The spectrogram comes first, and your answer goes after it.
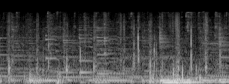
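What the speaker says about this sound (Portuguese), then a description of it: "João Pedro desta vez preferiu correr com um cavalo que não tem linhagem tradicional na marcha." Horse hooves clip-clop in a brisk, steady rhythm close by, a gaited horse without traditional marcha bloodlines, with a sustained tonal hum running underneath.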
